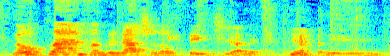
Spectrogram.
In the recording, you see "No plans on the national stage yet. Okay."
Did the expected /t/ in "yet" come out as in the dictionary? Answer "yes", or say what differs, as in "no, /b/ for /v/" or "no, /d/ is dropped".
no, /t/ is dropped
